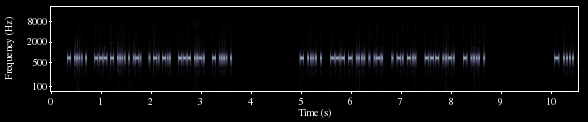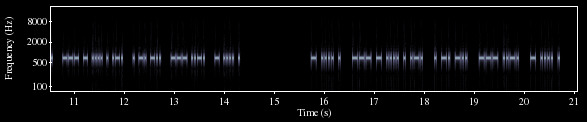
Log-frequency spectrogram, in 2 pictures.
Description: Morse code, heard as a keyed tone, about 45 wpm, 700 Hz. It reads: THE OTHER END OF THE THE OTHER END OF THE THE OTHER END OF THE THE OTHER END OF THE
